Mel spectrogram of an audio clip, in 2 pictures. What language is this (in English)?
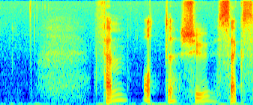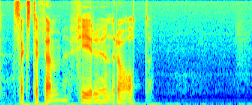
Norwegian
